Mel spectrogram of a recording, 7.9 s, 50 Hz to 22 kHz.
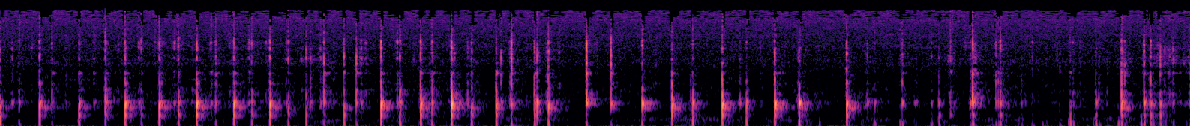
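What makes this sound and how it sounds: A small, empty, hollow, clear plastic rectangular box is held and tapped with the fingertips in quick, uneven runs of light taps. Each tap is a short, dry, hollow plop with a resonant tone around 730 Hz and almost no ring.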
